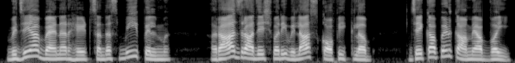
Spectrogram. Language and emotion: Sindhi, neutral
